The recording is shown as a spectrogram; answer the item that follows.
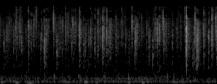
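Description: Underwater recording of a healthy reef: a dense, continuous crackle of countless tiny clicks, like a crackling fireplace.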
